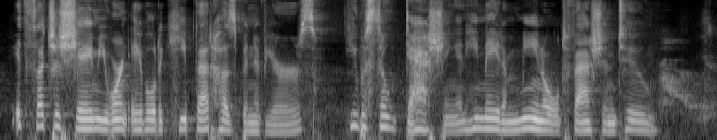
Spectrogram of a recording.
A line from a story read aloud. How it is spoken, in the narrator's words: she sighed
